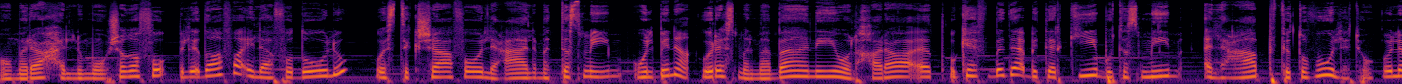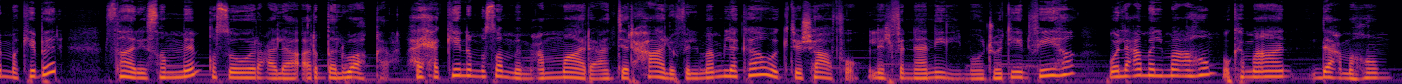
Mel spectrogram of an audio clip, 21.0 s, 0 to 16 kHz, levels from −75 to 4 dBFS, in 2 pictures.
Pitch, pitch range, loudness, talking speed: 210 Hz, 185-240 Hz, -23 LUFS, 125 wpm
